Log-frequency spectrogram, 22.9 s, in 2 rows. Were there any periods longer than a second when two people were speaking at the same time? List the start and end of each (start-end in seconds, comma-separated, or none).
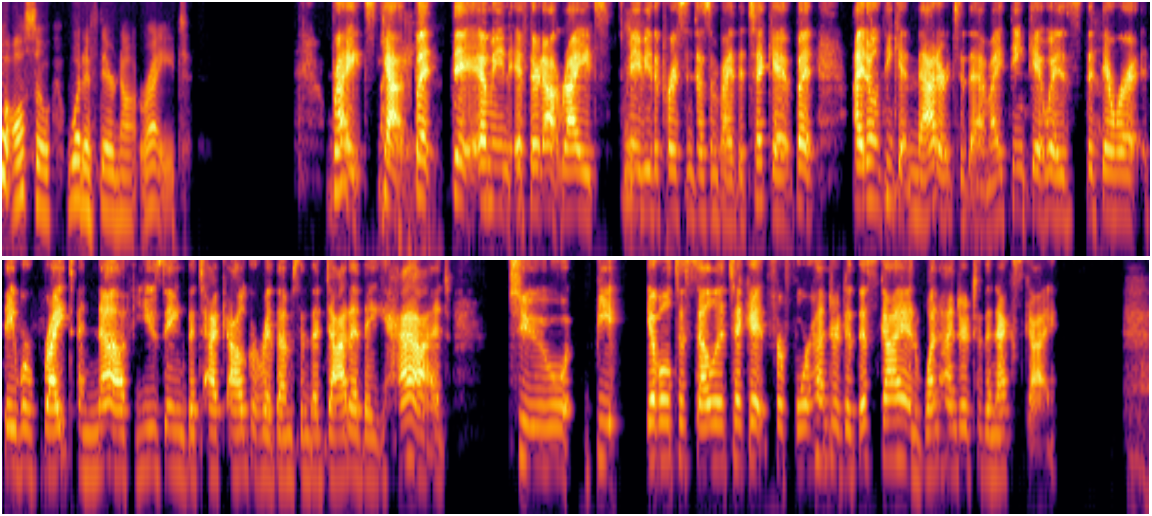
none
